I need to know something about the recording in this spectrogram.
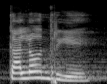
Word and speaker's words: calendrier: Next is calendrier, which means calendar.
